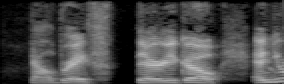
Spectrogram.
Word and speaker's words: Galbraith: My family's always just completely phonetic. Galbraith. Galbraith.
